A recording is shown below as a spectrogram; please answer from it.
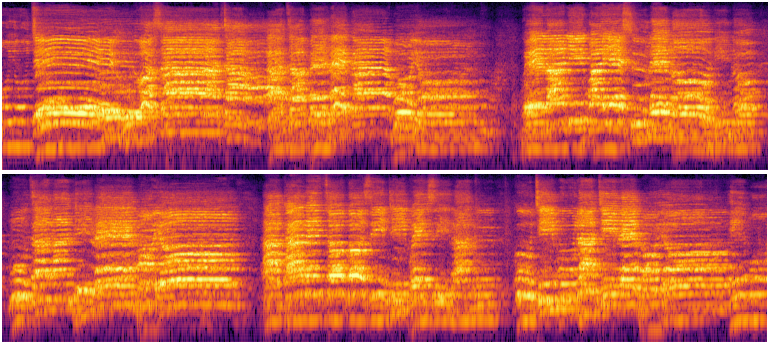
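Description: A small group of women singing together a cappella into microphones, in sung phrases broken by short pauses about every five seconds.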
